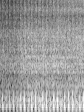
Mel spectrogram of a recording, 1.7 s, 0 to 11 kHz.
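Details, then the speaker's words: 2015 Craftsman snowblower, cold start, primed three times, full choke: fast, slightly uneven lumpy, loping chug, running rich with too much gas and too much choke and near stalling; it then died. "he crapped out because it was a na there was a too much gas too much choke so let's do that again"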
